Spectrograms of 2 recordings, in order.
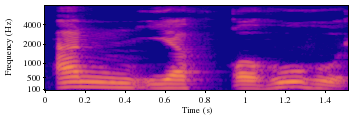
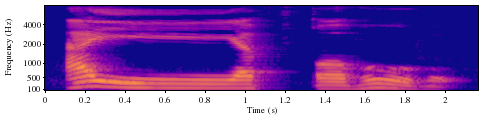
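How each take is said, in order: First: The n sound is pronounced before the y. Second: The n disappears into a doubled y sound. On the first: The speaker calls it wrong. "bukan an yafqahuhu" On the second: The speaker calls it right. "tapi ay yafqahuhu"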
